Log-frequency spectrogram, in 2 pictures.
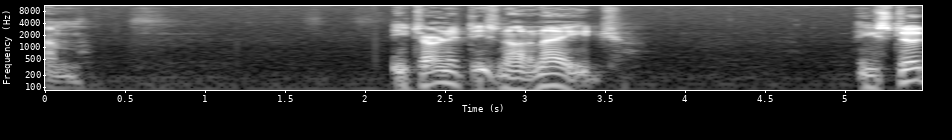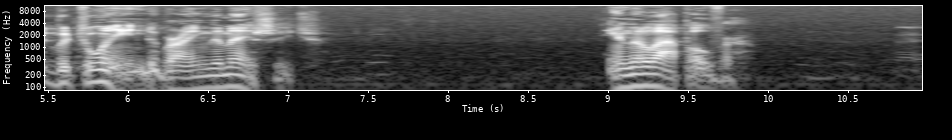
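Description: An elderly man preaches forcefully into a microphone, in short loud bursts with pauses.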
